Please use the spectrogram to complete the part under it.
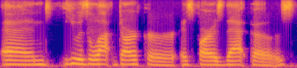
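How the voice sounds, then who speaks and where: A woman's voice: fairly low pitch, steady tone, normal speed, creaky, darkish tone, poor audio. A woman co-hosting a casual fan discussion, rambling and searching for words as she gives emphatic examples. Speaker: podcast co-host.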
